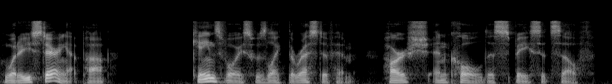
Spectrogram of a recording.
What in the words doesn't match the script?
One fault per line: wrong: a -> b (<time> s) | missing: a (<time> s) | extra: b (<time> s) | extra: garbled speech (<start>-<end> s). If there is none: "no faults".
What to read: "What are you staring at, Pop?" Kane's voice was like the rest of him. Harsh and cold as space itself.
no faults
